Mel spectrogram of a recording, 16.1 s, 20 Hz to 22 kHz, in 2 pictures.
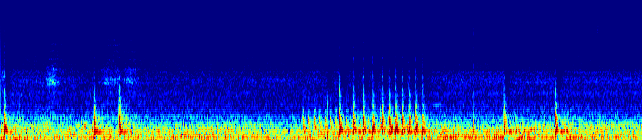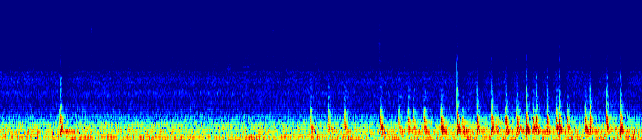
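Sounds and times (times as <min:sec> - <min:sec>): sharp clicks of train wheels: 0:00.0 - 0:01.8, 0:03.7 - 0:07.3, 0:08.3 - 0:09.3, 0:11.8 - 0:16.0
train rumbling on track: 0:00.0 - 0:16.0.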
